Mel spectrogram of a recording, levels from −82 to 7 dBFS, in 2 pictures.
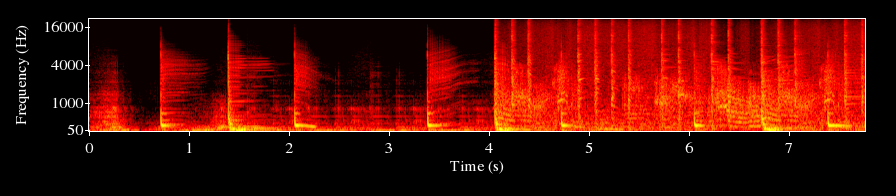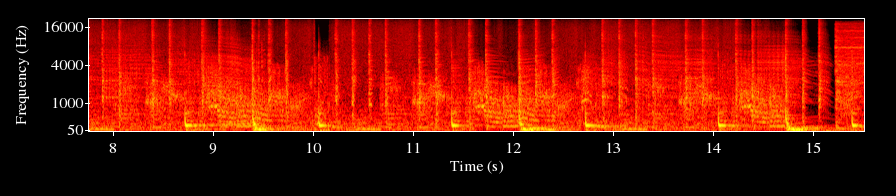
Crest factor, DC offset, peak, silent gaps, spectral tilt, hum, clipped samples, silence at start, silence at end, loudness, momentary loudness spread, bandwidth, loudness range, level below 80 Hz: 22 dB; under 0.1%; -2 dBFS; none; -4 dB/octave; none; under 0.1%; 0 s; 0 s; -24 LUFS; 13 LU; over 20 kHz; 4 LU; -32 dBFS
